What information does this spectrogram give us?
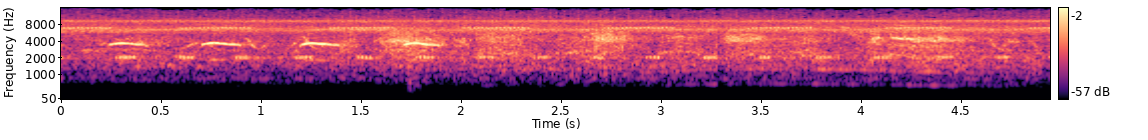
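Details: Juvenile roadside hawk begging food from its parents: four high, thin, arched whistled cries about half a second apart, then quieter, over steady pulsing insect chirps and a constant high buzzing drone.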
